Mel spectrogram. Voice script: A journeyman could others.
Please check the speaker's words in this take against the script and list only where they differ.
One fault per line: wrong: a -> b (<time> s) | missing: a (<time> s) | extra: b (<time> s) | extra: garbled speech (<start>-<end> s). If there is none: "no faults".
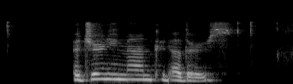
no faults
